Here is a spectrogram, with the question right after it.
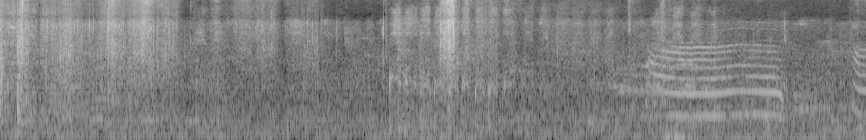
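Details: Hungry stray kitten on the street asking for food: a burst of two or three drawn-out, wavering meows near the end, after quieter moments of background street noise and faint rustling.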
